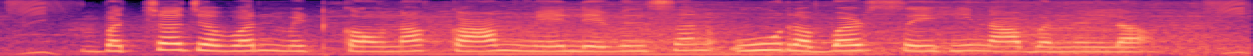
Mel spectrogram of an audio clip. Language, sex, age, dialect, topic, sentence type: Bhojpuri, female, <18, Southern / Standard, agriculture, statement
